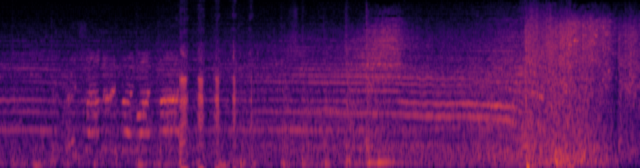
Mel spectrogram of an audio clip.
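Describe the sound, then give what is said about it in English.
A man lets out a long, shrill, wavering scream for several seconds as he falls from the edge of a roof, then a sudden loud crash as he lands on a car, with shattering glass and metal. “So he lands in a car. Died squealing like a pig.”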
